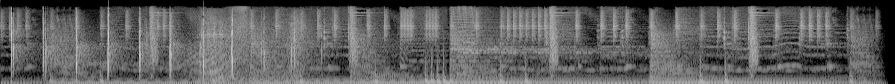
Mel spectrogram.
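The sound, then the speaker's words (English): Sharp, rhythmic hand claps ring out in a steady beat over a bright musical backing, the claps loud at first before the music carries on alone. “Clap, Clap it, up.”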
